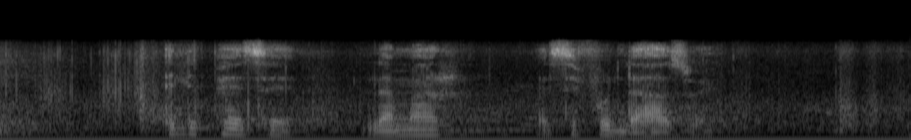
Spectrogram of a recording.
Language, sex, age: Zulu, male, 19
